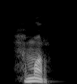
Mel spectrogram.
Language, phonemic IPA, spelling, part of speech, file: Moroccan Arabic, /ħmar/, حمر, adjective, LL-Q56426 (ary)-حمر.wav
- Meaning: red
